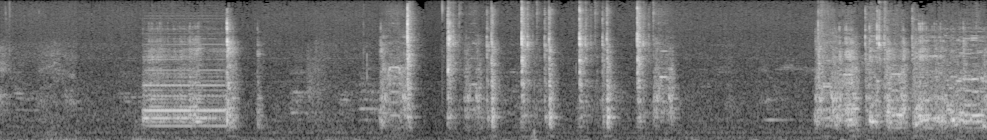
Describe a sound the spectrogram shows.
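A cutting machine whirs and clicks.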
